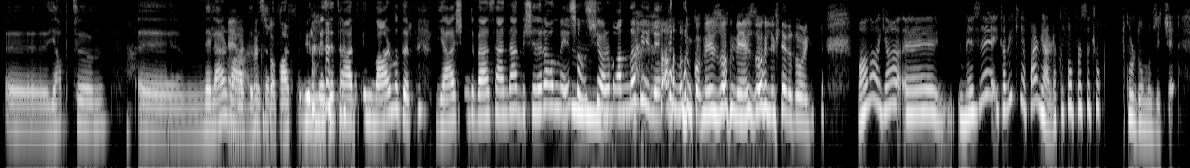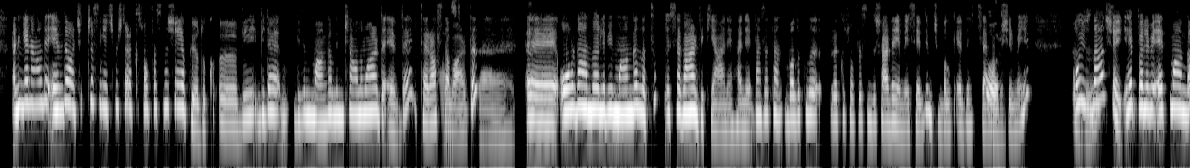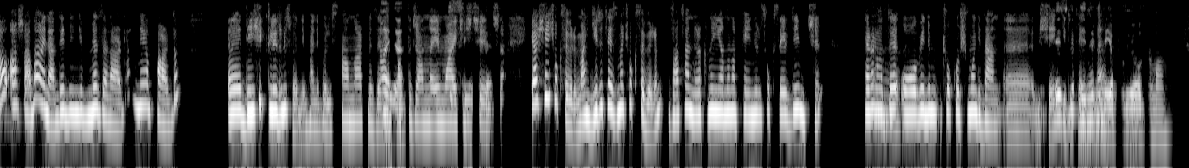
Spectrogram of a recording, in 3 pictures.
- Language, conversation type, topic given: Turkish, podcast, Bir yemeği arkadaşlarla paylaşırken en çok neyi önemsersin?
- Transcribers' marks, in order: other noise; other background noise; chuckle; laughing while speaking: "çalışıyorum"; chuckle; laughing while speaking: "Anladım ko mevzu, o mevzu öyle bir yere doğru gitti"; chuckle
